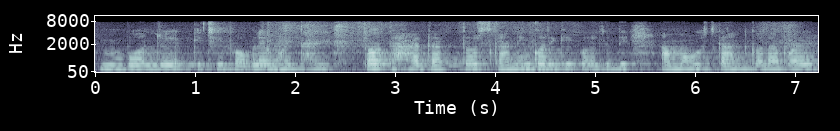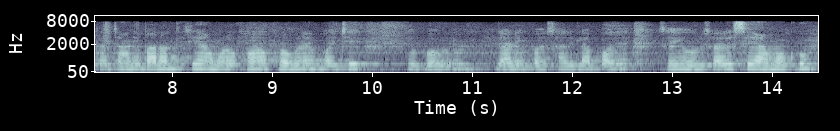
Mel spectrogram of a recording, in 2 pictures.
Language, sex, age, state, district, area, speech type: Odia, female, 18-30, Odisha, Subarnapur, urban, spontaneous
